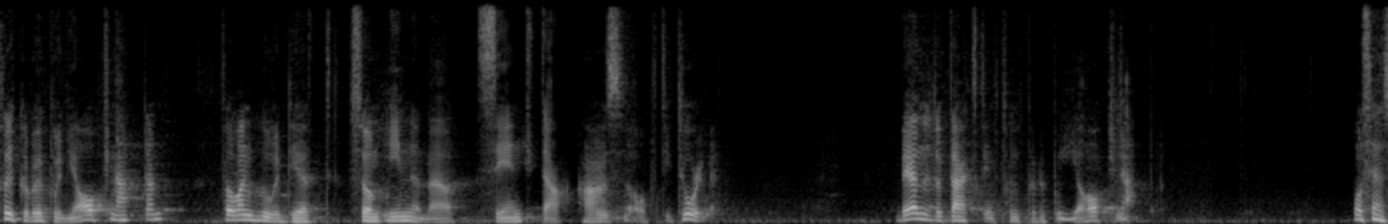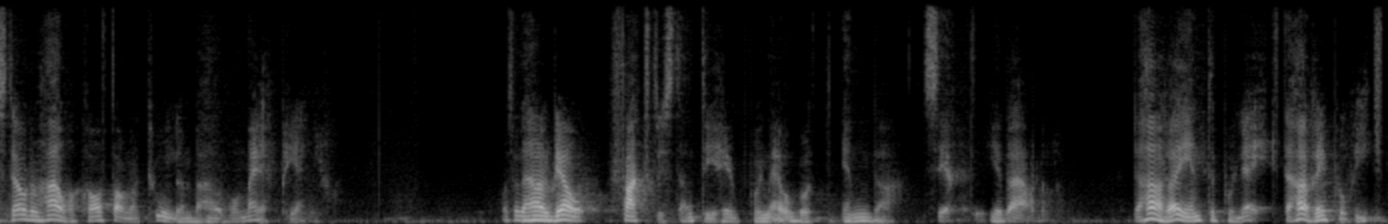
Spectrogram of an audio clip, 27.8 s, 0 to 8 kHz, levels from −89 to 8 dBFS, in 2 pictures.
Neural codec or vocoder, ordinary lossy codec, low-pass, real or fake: codec, 16 kHz, 0.5 kbps, X-Codec, HuBERT features, trained on general audio; none; none; fake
